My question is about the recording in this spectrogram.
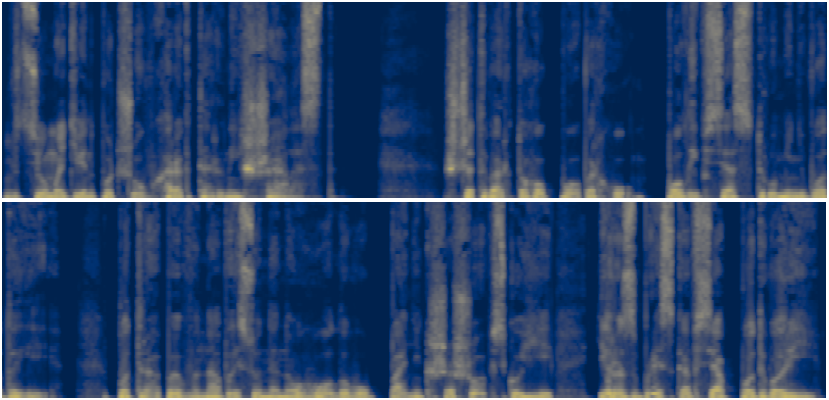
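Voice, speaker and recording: A man's voice: a little high, very animated, normal speed, creaky, darkish tone, slightly rough, no echo, clean studio sound. A man narrating a novel as an audiobook, telling the story expressively. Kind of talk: scripted narration.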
